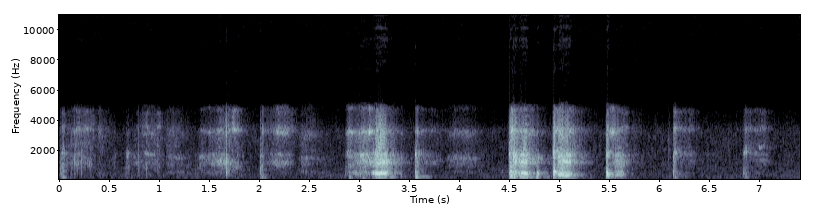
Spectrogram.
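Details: Persistent cough that won't stop: about six loud coughs in close succession, with throat clearing.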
